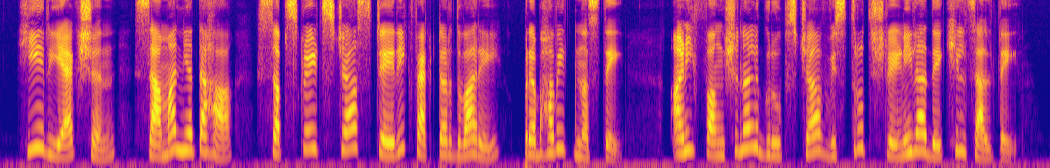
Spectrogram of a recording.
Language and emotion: Marathi, neutral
